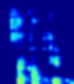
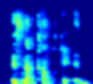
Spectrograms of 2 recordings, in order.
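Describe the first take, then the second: First: Softer, dropping the repeat away; quiet repeat. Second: Said in the usual way. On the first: Real, not acted. Repeating it to viewers, softly to himself. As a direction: let the echo fall soft to himself.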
